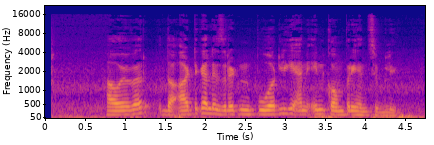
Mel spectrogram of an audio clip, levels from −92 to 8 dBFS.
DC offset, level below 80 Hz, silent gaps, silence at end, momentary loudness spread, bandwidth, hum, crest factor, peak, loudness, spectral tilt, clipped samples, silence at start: under 0.1%; -36 dBFS; none; 0 s; 13 LU; 16 kHz; none; 16 dB; -6 dBFS; -22 LUFS; -7 dB/octave; under 0.1%; 0.1 s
